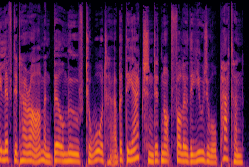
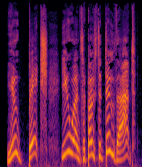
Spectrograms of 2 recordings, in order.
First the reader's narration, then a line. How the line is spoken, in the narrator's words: yelled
